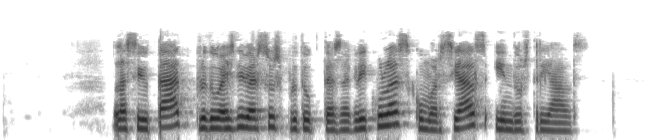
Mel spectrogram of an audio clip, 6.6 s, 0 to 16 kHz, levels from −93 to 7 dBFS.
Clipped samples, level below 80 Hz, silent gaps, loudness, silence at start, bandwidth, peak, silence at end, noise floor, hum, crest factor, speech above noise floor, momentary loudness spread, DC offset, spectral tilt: under 0.1%; -62 dBFS; none; -16 LUFS; 1.15 s; 7.4 kHz; -2 dBFS; 0.8 s; -67 dBFS; none; 16 dB; 51 dB; 9 LU; under 0.1%; -5 dB/octave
